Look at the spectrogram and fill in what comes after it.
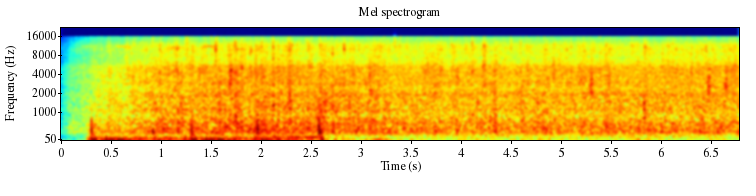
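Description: Steady rain: an even hiss of falling rain with scattered drop ticks, over a low rumble for the first two and a half seconds or so.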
